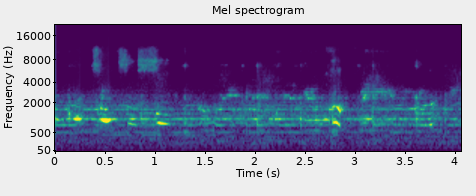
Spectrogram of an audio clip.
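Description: Background music with a sung vocal line, playing on during the workout.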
